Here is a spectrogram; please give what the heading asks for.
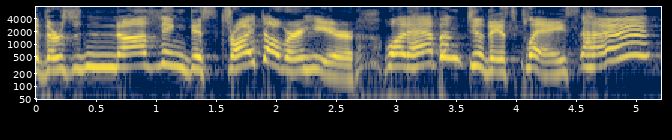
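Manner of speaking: a brash visitor demanding to see ruins; American journalist. Retold or imitated. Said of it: "she came up to me like".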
